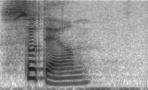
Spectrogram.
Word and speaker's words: Sauternes: Sauternes, le S ici est silencieux. Donc pas Sauternes, Sauternes, Sauternes.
